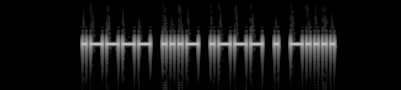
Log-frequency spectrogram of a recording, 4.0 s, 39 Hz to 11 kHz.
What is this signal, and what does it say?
Morse code, heard as a keyed tone, about 30 wpm, 700 Hz. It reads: 1VJE6
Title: Five Challenging Letter-Number Combinations 30wpm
